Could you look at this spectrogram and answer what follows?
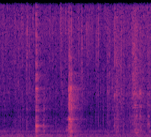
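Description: Bacon sizzles and fries in a pan with a steady crackling hiss, close by, broken by a few scraping stirs of a utensil against the pan, with no talking.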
